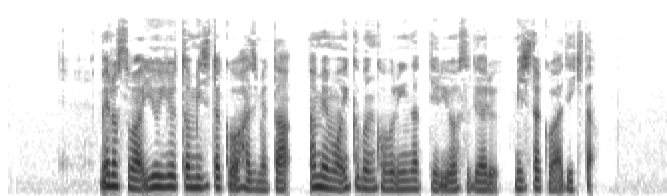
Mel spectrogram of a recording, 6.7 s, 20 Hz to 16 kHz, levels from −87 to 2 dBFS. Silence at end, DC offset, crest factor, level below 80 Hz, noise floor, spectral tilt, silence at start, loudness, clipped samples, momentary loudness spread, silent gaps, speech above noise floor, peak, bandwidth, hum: 0.75 s; under 0.1%; 18 dB; -66 dBFS; -70 dBFS; -6 dB/octave; 1 s; -22 LUFS; under 0.1%; 7 LU; none; 49 dB; -4 dBFS; 10.5 kHz; none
